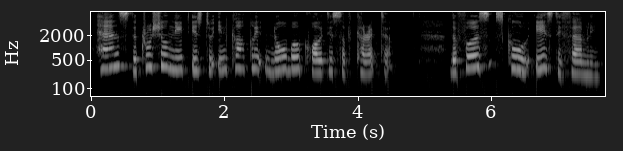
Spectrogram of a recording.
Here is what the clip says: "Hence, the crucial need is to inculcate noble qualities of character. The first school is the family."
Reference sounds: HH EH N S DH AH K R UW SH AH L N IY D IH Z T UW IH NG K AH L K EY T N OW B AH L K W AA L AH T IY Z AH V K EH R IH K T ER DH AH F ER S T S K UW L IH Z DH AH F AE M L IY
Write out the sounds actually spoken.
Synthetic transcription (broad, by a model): HH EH N S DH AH K R UW SH AH L N IY D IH S T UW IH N K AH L K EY T N OW B AH L K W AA L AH T IY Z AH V K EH R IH K T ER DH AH F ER S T S K UW L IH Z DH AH F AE M L IY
